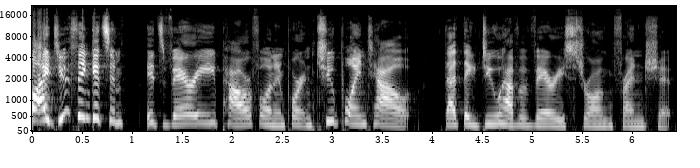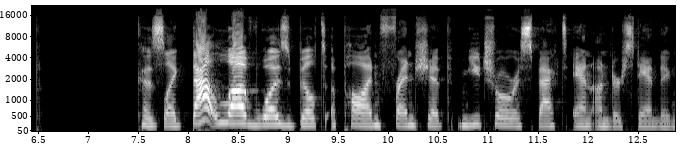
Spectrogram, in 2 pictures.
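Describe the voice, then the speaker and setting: A woman's voice: fairly high pitch, a bit bright, no echo, studio quality. A woman streamer chatting on a live stream, gushing and giggling often as she talks to her chat. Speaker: VTuber streamer.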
